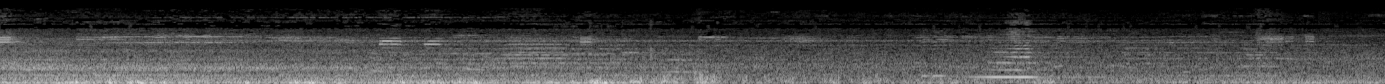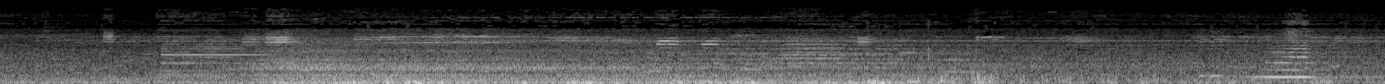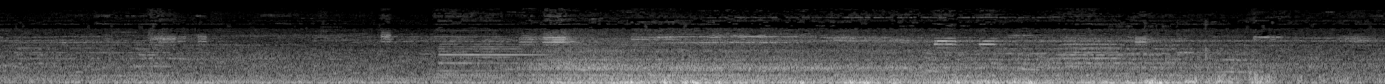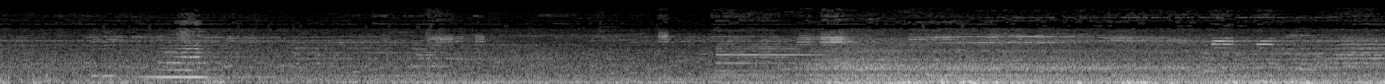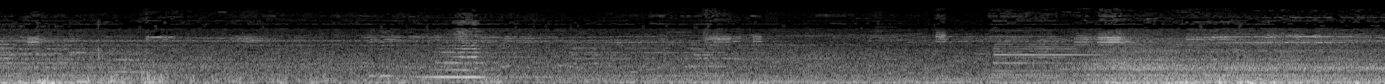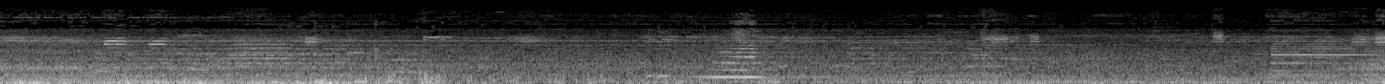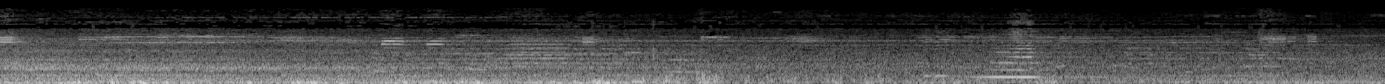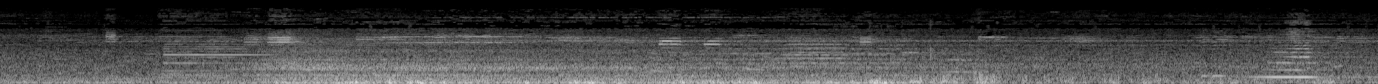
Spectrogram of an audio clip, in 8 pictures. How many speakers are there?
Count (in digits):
0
